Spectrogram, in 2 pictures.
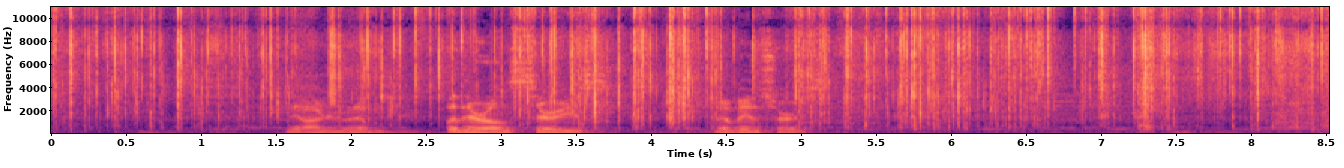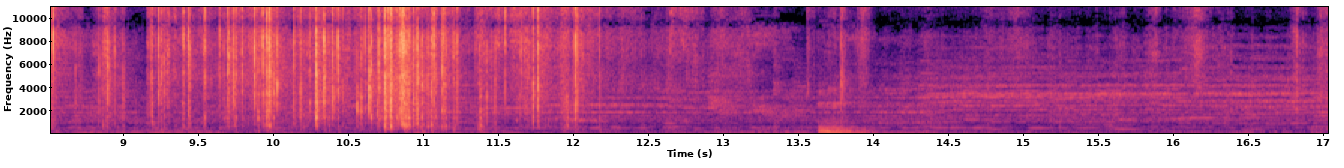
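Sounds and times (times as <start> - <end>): wrapper and cards crinkling: 0.0 - 12.4.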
